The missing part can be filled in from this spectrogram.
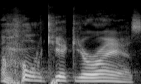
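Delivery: TV-host impression sounding like a cartoon character. Acting out a threat from the host, in a Dr. Phil impression sounding like Hank Hill. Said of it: "I know it sounds like Hank Hill".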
